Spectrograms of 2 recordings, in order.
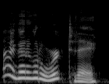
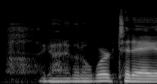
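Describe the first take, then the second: First: It sounds cheerful and accepting. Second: It sounds miserable and reluctant.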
